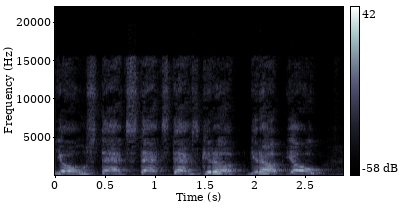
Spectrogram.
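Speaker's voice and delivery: mock yelling. Recalling sleeping in his cell, the speaker retells others yelling to wake him. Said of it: "they were yelling for me".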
